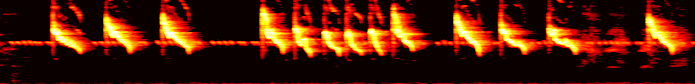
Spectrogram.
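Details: White-eye singing to stimulate other birds: a rapid series of piercing high down-slurred notes, sometimes in quick bursts of three or four, separated by short pauses, a level thin tone running between them.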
